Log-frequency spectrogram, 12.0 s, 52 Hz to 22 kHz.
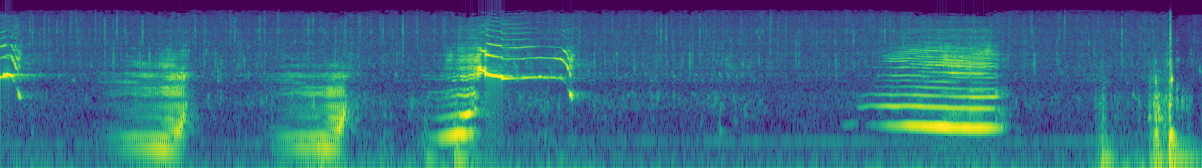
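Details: Cow-like humpback whale song heard underwater at Vava'u, Kingdom of Tonga, in September 2015. A whistle, two low buzzy pulsed groans, then a rising whoop ending in a high tone, and later a long steady moan, with short pauses between units.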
